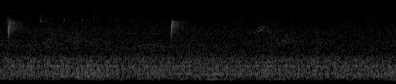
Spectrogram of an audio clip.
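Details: Indigo Bunting, believed a nonbreeding male, calling on Heaven Hill, Essex County, New York, Adirondacks, 27 May 2022: sharp, very high, clipped call notes spaced irregularly a second or so apart over steady hiss.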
